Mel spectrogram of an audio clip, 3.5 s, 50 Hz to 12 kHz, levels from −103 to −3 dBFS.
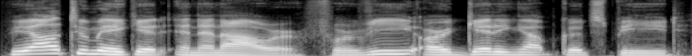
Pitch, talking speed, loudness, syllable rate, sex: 150 Hz, 260 wpm, -16 LUFS, 5.1 syllables/s, male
